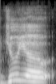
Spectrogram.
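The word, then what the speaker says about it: Giulia: say that they acquired Julia yeah like who Julia har no the the wrest no no no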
